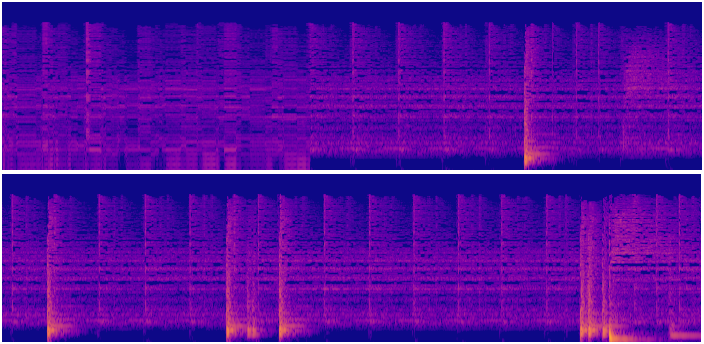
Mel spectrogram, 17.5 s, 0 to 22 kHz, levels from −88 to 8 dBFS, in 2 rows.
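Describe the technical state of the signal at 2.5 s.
At 2.5 s the music is inside a stretch of robotic sound from repeated short buffers, running from 0.01 s to 3.85 s. A fixed buzz near 93.8 Hz is imposed on the music. This likely comes from a short chunk of about 10.7 ms being replayed, with most of the real audio skipped.

AAC compression damage is also plainly audible here, as it is throughout. Nothing sounds above 14.1 kHz, so the top end is dull and smeared. The likely cause is low-bitrate AAC-LC coding, which fits about 32 kbps.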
